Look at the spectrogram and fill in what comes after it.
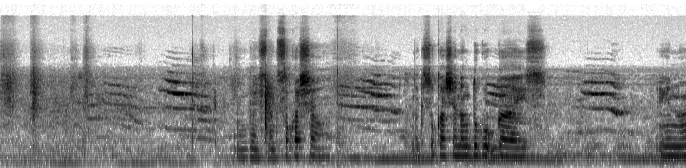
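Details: Dying rescued stray house cat that had stopped eating for twelve days and vomited after vet treatment; rapid series of short, rising-falling meows growing denser midway, backed by a low droning hum and faint voices.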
